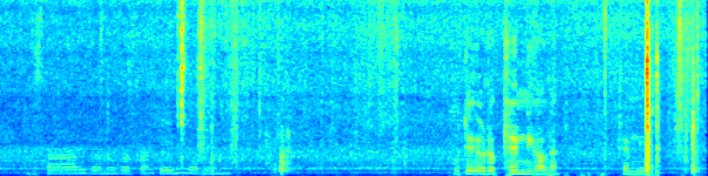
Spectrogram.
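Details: Wild honey bees swarming as they are caught barehanded in a Nepal jungle. Bees pass close in repeated bursts of warbling buzz over a constant drone, with sharp taps and knocks between.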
